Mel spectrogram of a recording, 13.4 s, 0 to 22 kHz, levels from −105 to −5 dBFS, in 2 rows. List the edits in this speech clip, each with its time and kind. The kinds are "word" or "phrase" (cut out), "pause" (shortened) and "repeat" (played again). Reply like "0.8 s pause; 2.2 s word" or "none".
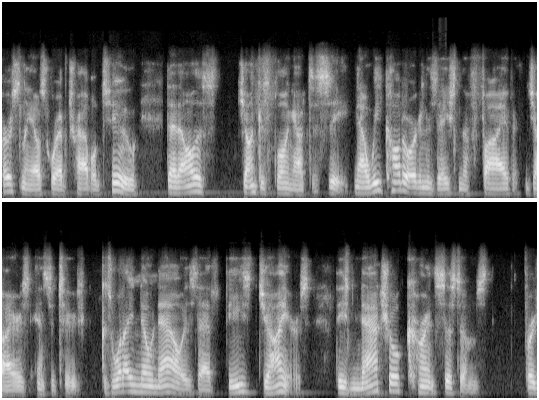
2.0 s pause; 4.4 s pause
